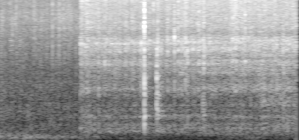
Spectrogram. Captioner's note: cooking pork belly ASMR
